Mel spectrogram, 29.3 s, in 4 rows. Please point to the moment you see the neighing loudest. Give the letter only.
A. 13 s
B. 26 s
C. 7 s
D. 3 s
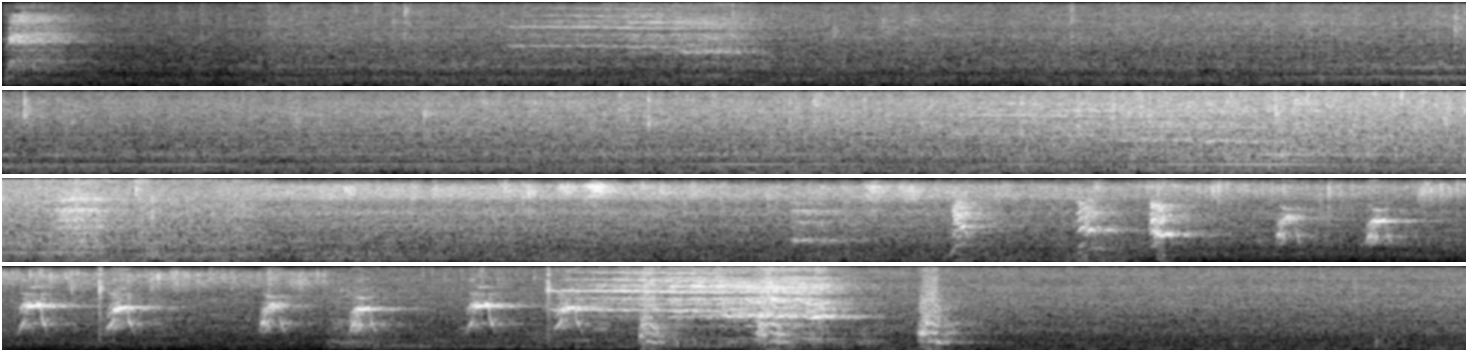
B.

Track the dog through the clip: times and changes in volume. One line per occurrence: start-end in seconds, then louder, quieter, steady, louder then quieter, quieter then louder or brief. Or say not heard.
18.6-26.8 steady.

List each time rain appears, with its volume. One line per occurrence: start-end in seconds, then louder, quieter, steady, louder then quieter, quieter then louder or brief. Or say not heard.
0.0-29.2 louder then quieter.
